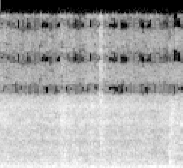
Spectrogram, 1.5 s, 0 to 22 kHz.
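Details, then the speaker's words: Older Whirlpool Cabrio WTW6200VW0 top-load washer, floating drum with stator drive, in spin after replacing shaft, bearings and tub seal; only a low soft hum with no roar; normal spin after repair. "can't even hear it and that's how you change the bearing shaft and seal in an old school Whirlpool Cabrio Stater Drive much better you could do laundry now without the whole neighborhood knowing that a plan's not taking off"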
